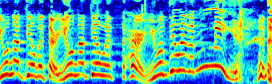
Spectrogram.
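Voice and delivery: put-on very high, furious, swooping rant, Dutch-accented woman. Retelling how she points at the speaker and says this, imitating an angry Dutch woman. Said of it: "really, really angry Dutch woman".

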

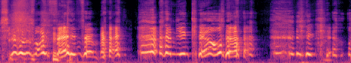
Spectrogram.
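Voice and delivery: very high, very loud wailing, sobbing cry. Retelling how they reacted after sacrificing a party member in a game, mock crying. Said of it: "I'm crying in the corner like".

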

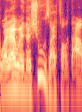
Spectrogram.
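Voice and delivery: put-on English spoken with a Guatemalan accent. Quoting a man who always walks around barefoot, in a Guatemalan accent. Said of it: "the way he says it with his Colombian, I'm my Guatemalan-ness".

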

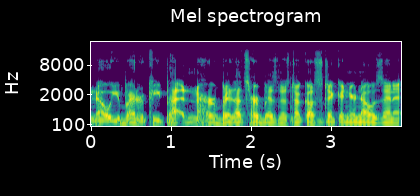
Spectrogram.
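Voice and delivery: put-on low gravelly voice. Recapping a show, voicing a character's warning to another: imitating a low gravel voice. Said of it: "He's got a really low gravel voice".

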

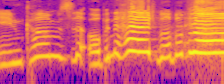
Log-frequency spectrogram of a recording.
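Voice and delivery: put-on high sing-song baby talk. Retelling Carter offering Evan a chip with dip: Carter's baby talk. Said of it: "like baby talking to Evan".

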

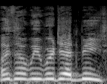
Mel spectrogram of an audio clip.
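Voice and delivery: very high, very loud, fast, breathless stammer. Bree, on an all-out run with Chelan through the halls: stammering quickly between breaths. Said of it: "stammered Bree quickly over her next deep breath".

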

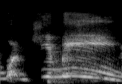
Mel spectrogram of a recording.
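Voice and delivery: put-on Italian accent. Imitating a friend whose Italian voice comes out sometimes: Lil Goot's Italian voice. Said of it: "her, like, Italian voice comes out".

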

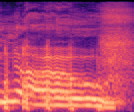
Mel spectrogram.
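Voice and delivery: loud, high cry of dismay on "no".

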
